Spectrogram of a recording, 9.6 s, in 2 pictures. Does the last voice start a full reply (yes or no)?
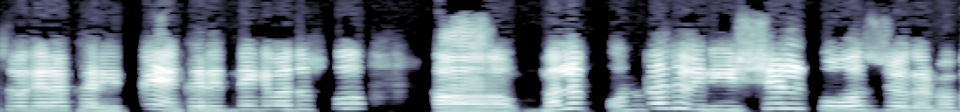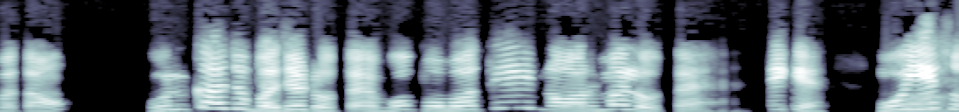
no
